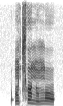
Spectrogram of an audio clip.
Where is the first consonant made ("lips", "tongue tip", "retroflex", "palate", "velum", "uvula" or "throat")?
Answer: throat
